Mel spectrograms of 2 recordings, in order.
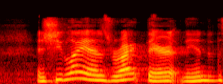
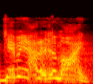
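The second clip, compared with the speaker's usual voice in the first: higher, urgent demand; desperate plea; 6 semitones higher, much faster than usual. Retold or imitated. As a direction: beg to be driven away now. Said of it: "I said".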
